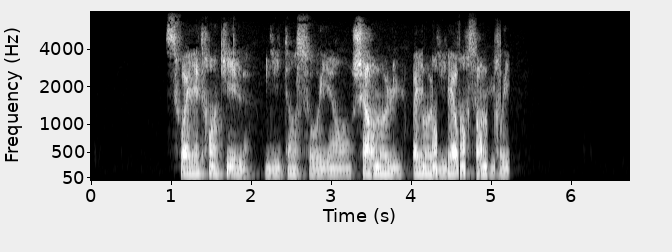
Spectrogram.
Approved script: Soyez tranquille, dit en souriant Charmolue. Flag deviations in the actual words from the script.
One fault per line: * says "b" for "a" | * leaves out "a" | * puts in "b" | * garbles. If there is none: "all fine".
* garbles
